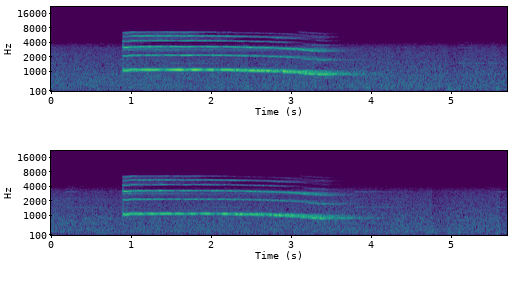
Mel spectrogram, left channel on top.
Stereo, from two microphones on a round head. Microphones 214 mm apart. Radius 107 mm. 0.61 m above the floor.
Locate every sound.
0.9 s a scream: 5° right (ahead or behind), 1.0 m; by 3.4 s 75° left (ahead or behind), 3 m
